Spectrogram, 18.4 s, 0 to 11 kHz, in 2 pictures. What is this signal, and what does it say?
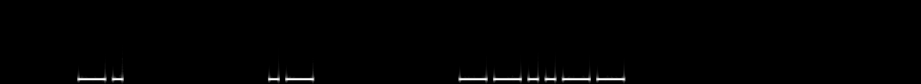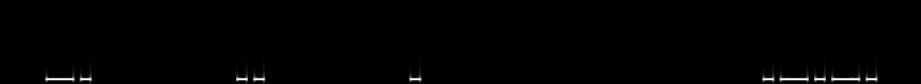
Morse code, heard as a keyed tone, about 14 wpm, spaced as for 5 wpm, 680 Hz. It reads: NA, NIE <AR>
